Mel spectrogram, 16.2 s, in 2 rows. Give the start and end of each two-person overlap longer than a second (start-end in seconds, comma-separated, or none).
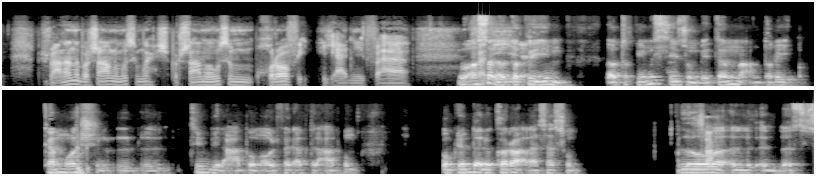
none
